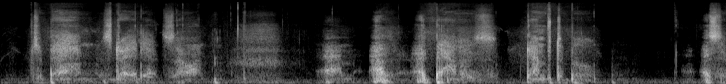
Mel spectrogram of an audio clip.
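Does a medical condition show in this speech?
Yes: laryngectomy; vocal cord cancer, throat cancer recurrence 8 years later, laryngectomy late 2016, second operation for spreading infection; speaks via tiny silicone voice prosthesis connecting new throat to stoma; very quiet, odd manner of speaking, fluent in paragraphs since start of speech therapy.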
